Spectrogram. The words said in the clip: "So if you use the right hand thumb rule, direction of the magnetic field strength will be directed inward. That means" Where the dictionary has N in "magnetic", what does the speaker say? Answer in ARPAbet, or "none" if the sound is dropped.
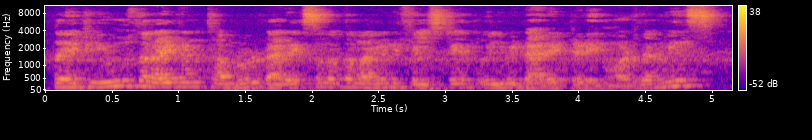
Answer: none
